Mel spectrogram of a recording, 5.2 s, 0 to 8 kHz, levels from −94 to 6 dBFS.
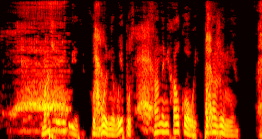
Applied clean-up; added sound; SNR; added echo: classical method Wiener filter.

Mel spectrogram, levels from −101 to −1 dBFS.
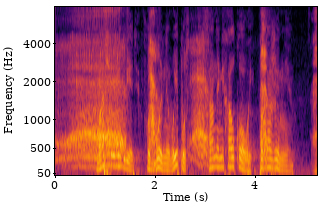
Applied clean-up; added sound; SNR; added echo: none; Growling; 3 dB; none.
